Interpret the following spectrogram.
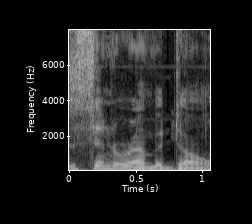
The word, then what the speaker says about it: Cinerama Dome: The Cinerama Dome.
